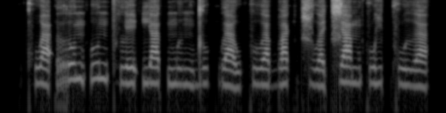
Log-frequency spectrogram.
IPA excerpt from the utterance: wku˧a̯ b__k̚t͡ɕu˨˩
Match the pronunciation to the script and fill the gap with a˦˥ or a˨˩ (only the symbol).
a˦˥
